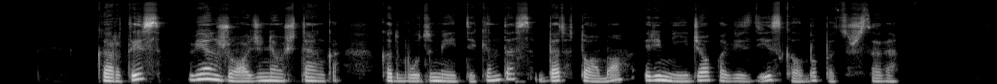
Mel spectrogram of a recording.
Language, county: Lithuanian, Vilnius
